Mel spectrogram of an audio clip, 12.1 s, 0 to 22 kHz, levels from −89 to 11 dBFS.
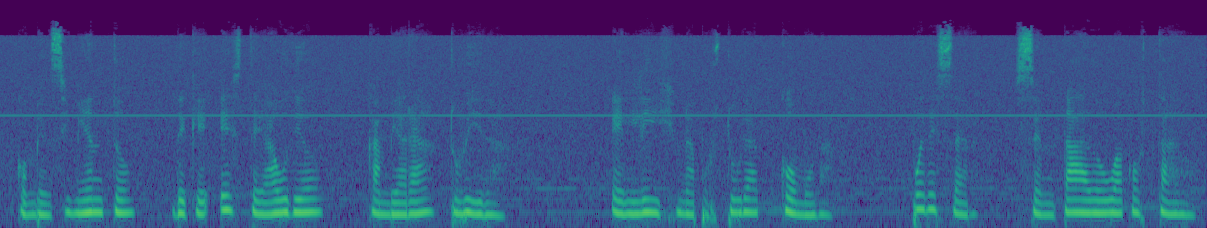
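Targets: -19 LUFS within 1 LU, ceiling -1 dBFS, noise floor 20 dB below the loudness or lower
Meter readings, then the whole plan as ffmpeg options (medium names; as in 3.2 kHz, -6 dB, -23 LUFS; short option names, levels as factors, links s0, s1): steady tone 3.2 kHz; tone level -44 dBFS; noise floor -42 dBFS; noise floor target -44 dBFS; loudness -24.0 LUFS; peak level -8.5 dBFS; loudness target -19.0 LUFS
-> -af "bandreject=f=3200:w=30"
-af "afftdn=nr=6:nf=-42"
-af "volume=1.78"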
